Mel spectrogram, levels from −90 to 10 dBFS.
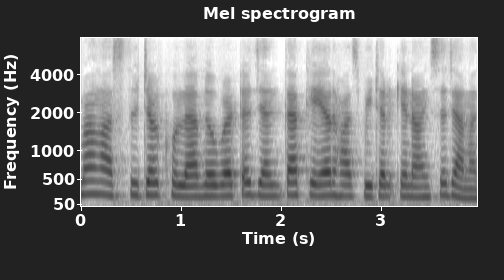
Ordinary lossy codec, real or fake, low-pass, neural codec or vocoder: none; fake; none; codec, 16 kHz, 0.5 kbps, FunCodec, trained on LibriTTS, 25 frames a second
